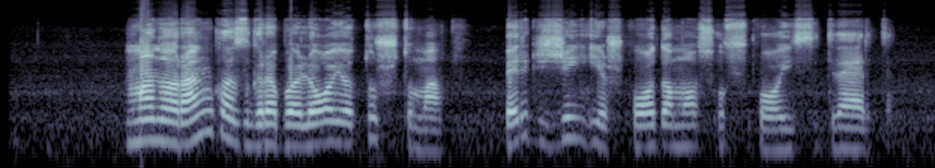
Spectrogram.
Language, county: Lithuanian, Vilnius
